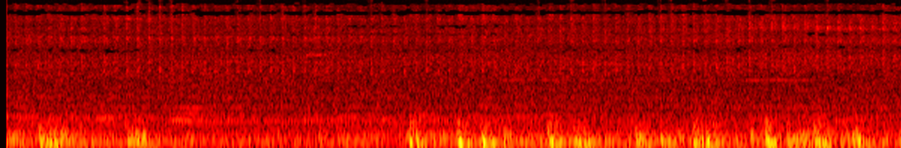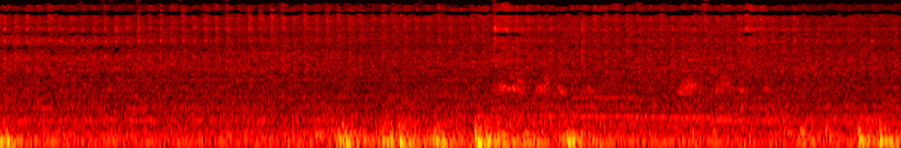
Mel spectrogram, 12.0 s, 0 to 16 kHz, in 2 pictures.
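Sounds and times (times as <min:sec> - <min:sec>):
distant fireworks booming: 0:02.5 - 0:12.0.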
